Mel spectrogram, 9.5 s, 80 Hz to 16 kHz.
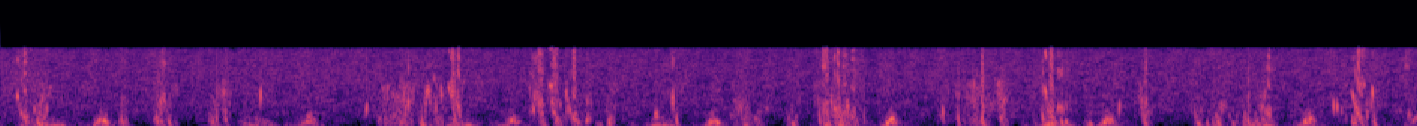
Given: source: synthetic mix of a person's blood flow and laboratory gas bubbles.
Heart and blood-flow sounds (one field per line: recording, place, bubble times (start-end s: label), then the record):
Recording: Doppler ultrasound of blood flow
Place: precordium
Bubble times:
0.09-0.56 s: bubbles
0.78-0.87 s: bubbles
0.99-1.19 s: bubbles
1.38-1.56 s: bubbles
1.71-1.77 s: bubbles
2.40-2.48 s: bubbles
2.50-3.12 s: bubbles
3.50-4.12 s: bubbles
4.35-4.42 s: bubbles
4.44-4.55 s: bubbles
4.86-5.13 s: bubbles
5.22-5.35 s: bubbles
5.42-5.80 s: bubbles
6.25-6.74 s: bubbles
6.87-7.16 s: bubbles
7.23-7.31 s: bubbles
7.43-7.50 s: bubbles
7.58-7.69 s: bubbles
7.93-8.53 s: bubbles
8.85-9.21 s: bubbles
9.34-9.46 s: bubbles
From the record:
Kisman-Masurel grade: 342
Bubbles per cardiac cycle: rolling drumbeat, 9 or more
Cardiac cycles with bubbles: 100%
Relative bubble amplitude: moderate (0.250 to 0.450)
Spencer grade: 3 (all of the cardiac periods contain showers or single bubble signals, but not dominating or overriding the cardiac motion signals)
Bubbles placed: only in the low amplitude regions of the cardiac cycle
